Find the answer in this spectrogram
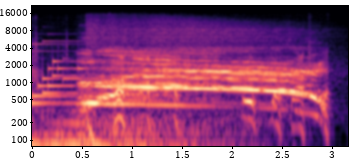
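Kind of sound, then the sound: human body sound, man shouting loudly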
